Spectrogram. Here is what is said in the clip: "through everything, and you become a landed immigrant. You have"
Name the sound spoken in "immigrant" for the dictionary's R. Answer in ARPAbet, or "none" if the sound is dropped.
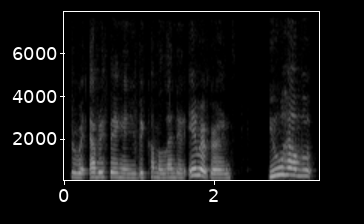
R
